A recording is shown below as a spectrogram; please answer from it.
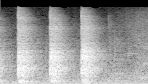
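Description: Three quick, hollow knocks as a door bottom seal is tapped onto the bottom edge of a door, evenly spaced and close, each thud short and solid with nothing else around it.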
